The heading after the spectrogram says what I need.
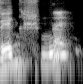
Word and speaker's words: hébergement: আমরা the accommodation, veg schmoo, এটা hébergement, the veg schmoo, okay. ইসটা তো সাইলেন্ট, তাহলে শুরু হবে উচ্চারণটা এ থেকে, তাই না?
